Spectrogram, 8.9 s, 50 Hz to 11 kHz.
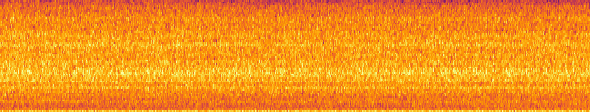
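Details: Porsche Cayenne Turbo 957, cold engine at idle: a steady low rumble with a fast, fairly even tapping of about 200 per minute on top; abnormal cold-start noise, cause unclear.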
